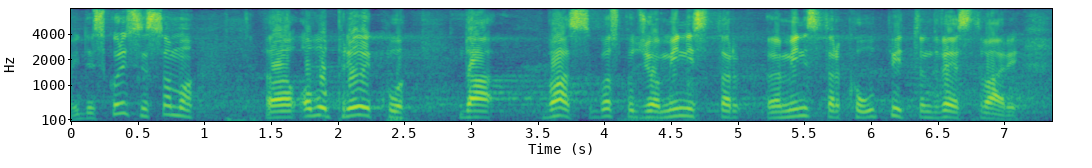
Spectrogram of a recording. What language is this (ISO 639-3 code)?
srp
